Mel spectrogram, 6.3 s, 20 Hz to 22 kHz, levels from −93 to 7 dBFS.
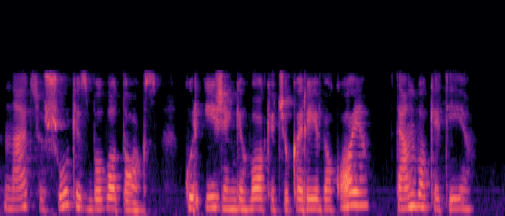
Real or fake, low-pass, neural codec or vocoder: real; 5.4 kHz; none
